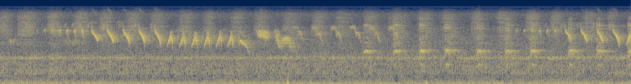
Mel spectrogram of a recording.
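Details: Woodpecker chicks at the nest while adults feed them: a fast run of sharp, high chirps that fall slightly in pitch, several per second. Regular pulsing insect-like buzz and a steady high hum underneath.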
